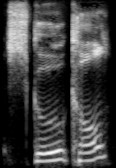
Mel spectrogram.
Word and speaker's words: Schuylkill: she says pronunciation guide Schuylkill is school coal ah I don't know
